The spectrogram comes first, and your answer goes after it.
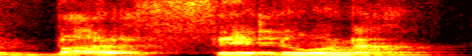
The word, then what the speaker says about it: Barcelona: I pronounce it uh it sounds a bit like the th in English like thunder. Um that's how that's why we pronounce here barelona.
